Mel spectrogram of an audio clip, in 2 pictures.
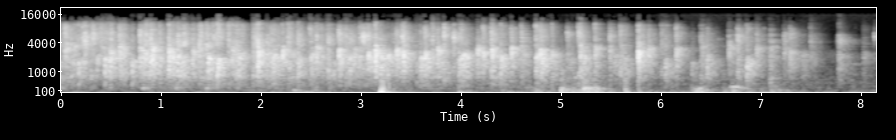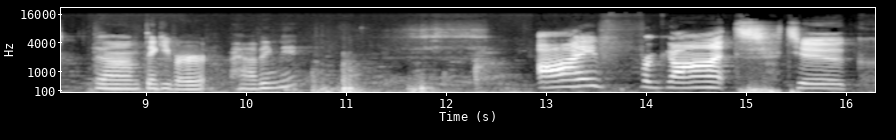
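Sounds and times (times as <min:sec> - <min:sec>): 
audience applause: 0:00.0 - 0:08.2
faint murmurs: 0:06.4 - 0:13.0
speech: 0:08.6 - 0:10.8, 0:13.0 - 0:16.1.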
